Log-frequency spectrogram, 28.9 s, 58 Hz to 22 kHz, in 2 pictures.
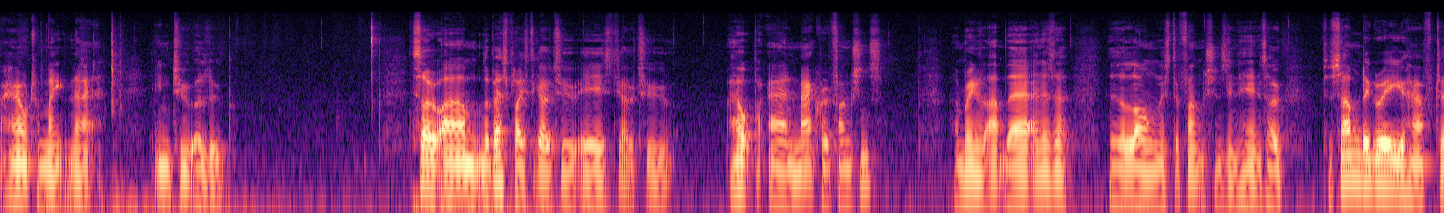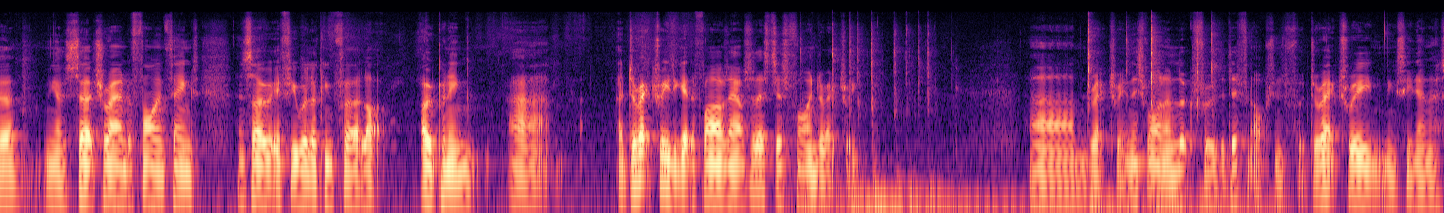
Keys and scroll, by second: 0.4 Home, 1.0 Return, 1.1 Return, 22.5 ctrl+f, 22.6-24.2 typing, 25.3 typing, 26.0 Return, 26.4 Return, 26.6 Return.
